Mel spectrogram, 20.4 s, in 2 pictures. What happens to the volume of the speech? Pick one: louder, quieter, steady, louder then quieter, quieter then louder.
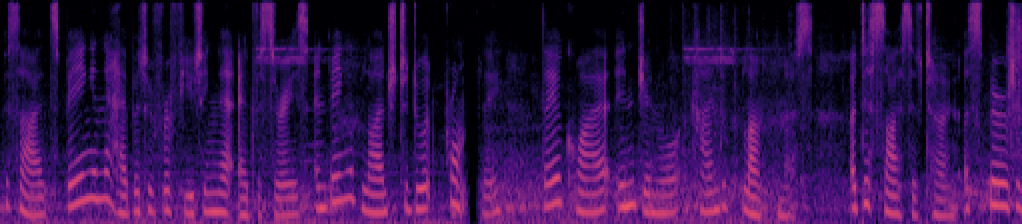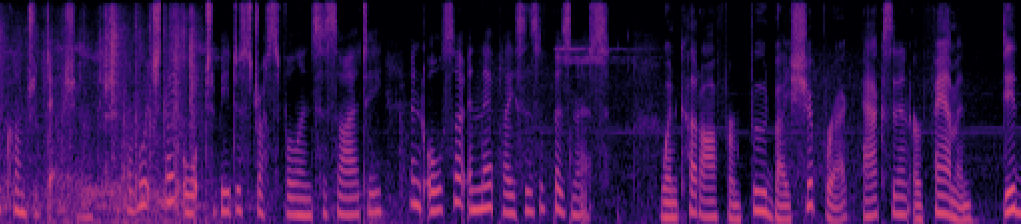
steady.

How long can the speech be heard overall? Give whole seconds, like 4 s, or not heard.
20 s.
